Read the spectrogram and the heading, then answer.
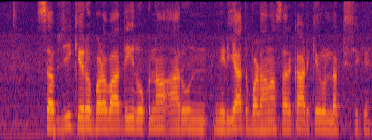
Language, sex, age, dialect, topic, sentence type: Maithili, male, 18-24, Angika, agriculture, statement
